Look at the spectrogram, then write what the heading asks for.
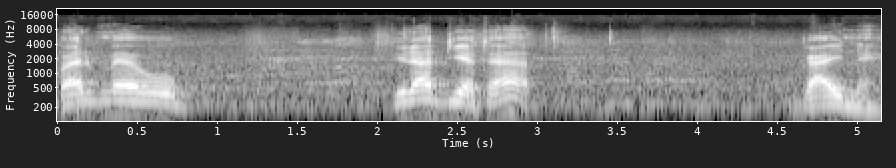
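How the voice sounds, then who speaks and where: A man speaks at a medium pitch with ordinary pitch variation. He leaves long, frequent pauses, and there is noticeable background noise. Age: 80s+. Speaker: old age home resident. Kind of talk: interview. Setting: old age home.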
